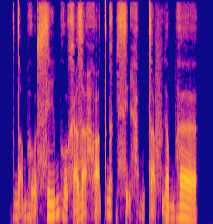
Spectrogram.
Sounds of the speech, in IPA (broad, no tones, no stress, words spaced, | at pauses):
dˤa̰bʱo̰sibʱo̰ xḭzˤḭho̰tˤɡik sḭha̰btˤḭfḭɐ̯ bʱɜ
